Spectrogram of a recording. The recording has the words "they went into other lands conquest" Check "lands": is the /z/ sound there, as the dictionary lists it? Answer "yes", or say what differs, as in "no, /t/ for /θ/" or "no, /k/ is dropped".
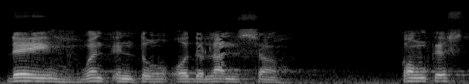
no, /s/ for /z/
